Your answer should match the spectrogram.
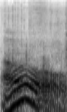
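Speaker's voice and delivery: usual speaking voice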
